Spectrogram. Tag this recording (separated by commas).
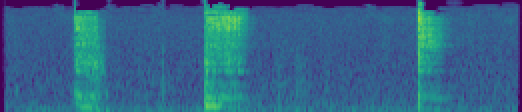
Fart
